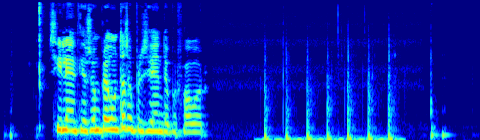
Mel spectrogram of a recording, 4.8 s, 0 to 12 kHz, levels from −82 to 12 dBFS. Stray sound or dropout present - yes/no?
yes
